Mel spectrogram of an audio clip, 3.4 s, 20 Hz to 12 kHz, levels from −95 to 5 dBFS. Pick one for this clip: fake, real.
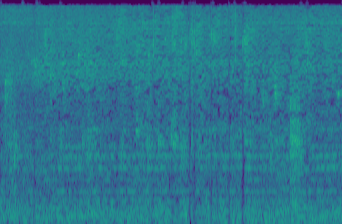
real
